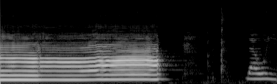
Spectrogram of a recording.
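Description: A trumpet holds a steady C note for about one and a half seconds, loud and close, then stops; a short second note begins near the end after a brief pause.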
